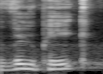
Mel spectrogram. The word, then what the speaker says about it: Voopeak: three names so I'm I'm going with the Vu peek and Vu peek is spelled v o o p e a ky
